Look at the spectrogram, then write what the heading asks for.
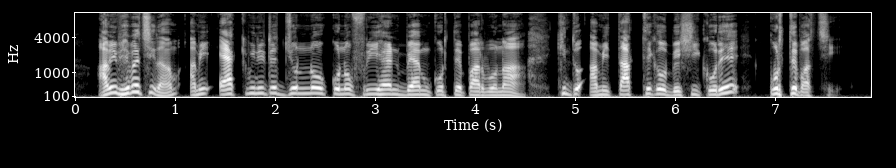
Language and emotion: Bengali, surprised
